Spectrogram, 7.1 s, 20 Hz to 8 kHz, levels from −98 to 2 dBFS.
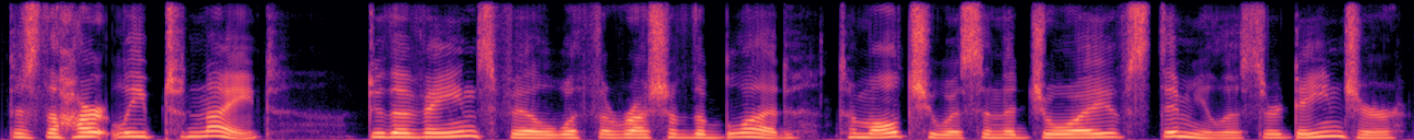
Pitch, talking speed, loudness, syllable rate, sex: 205 Hz, 205 wpm, -18 LUFS, 4.5 syllables/s, female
